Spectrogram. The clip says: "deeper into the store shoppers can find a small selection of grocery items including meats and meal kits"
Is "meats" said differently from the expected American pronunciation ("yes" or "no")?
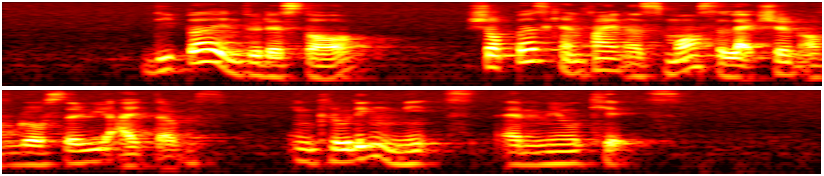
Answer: no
